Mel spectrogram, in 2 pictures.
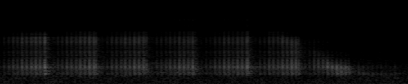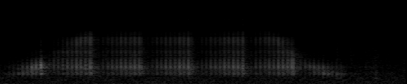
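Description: A homemade Arduino-based synthesizer sounds a buzzy tone that pulses about twice a second. It dulls around the middle, brightens again, then fades out shortly before the end.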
